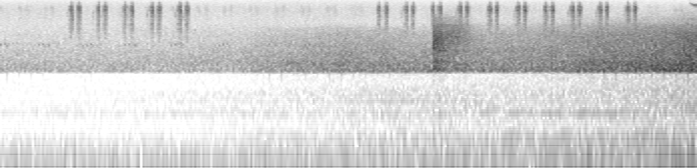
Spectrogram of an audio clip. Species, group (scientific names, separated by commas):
Sepiana sepium, Orthoptera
